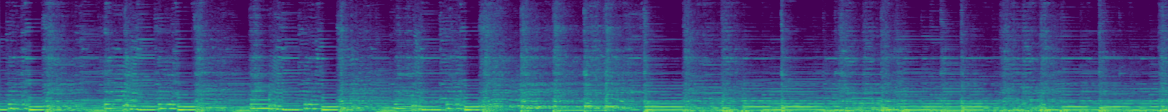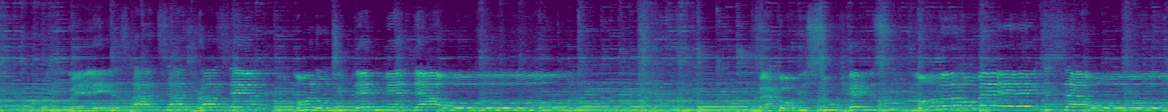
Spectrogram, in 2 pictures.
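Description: Steel-string acoustic guitar played solo in an instrumental break of the song, with a man's wordless singing joining in from about halfway through.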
